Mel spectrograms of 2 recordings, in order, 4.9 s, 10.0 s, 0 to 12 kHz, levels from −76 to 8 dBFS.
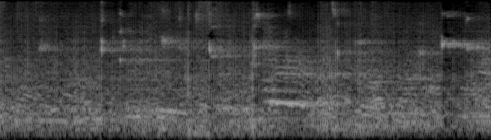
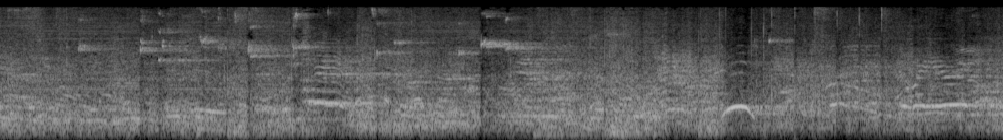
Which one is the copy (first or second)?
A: first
